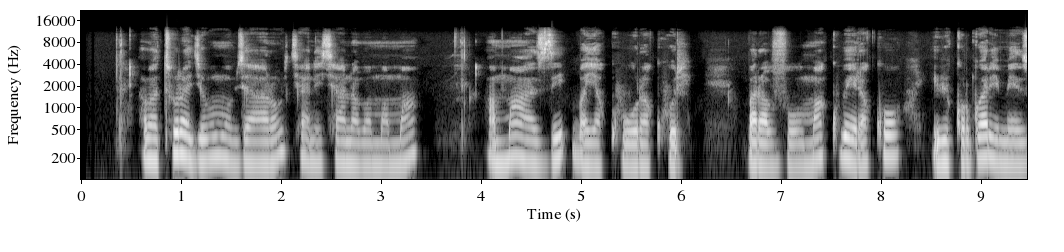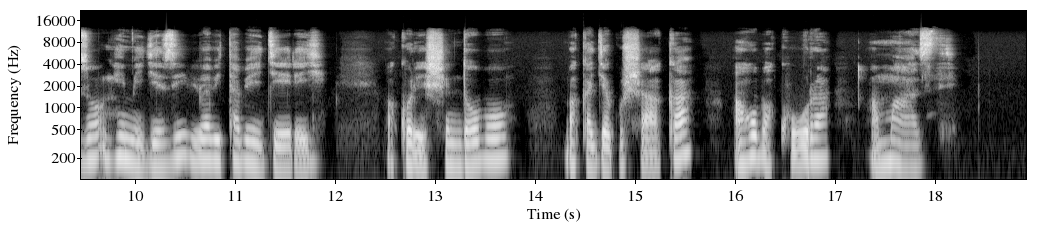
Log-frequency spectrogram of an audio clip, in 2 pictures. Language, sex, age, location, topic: Kinyarwanda, female, 25-35, Kigali, health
